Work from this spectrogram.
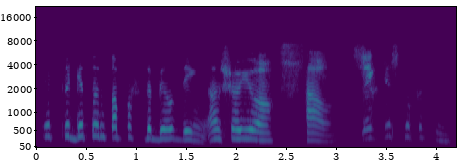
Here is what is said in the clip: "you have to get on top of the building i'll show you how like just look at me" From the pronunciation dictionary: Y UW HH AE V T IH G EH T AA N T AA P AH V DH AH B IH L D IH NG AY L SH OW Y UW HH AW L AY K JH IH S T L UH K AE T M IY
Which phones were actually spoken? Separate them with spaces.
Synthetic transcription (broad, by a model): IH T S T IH G EH T AA N T AA P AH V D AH B IH L D IH NG AY L SH OW Y UW HH AW L AY K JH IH S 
